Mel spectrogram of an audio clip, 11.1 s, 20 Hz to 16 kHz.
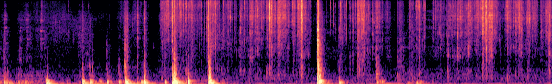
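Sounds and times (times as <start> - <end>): card packaging crinkling and tearing: 3.2 - 11.0.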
